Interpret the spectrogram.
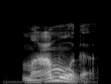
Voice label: "jian", Chinese

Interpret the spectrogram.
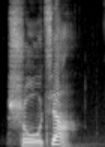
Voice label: "shu1 jia4", Chinese

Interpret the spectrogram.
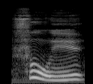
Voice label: "jin", Chinese

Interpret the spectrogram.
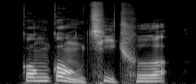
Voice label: "gong1 gong4 qi4 che1", chinois; Cours-de-Chinois

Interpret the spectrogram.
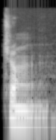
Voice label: "zhong3", chinois; Cours de Chinois

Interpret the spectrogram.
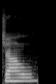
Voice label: "zhao1", chinois; Cours de Chinois

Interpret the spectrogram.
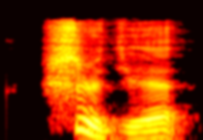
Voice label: "jian", Chinese

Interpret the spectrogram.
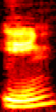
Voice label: "yun2", Chinese

